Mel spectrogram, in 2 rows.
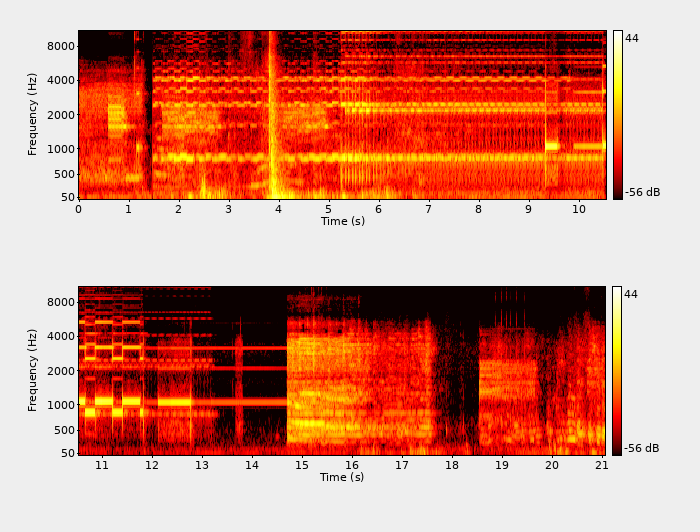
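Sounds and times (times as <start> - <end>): steady electronic alert tone: 1.1 - 13.1
two-pitch alternating beeps: 1.1 - 13.2.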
